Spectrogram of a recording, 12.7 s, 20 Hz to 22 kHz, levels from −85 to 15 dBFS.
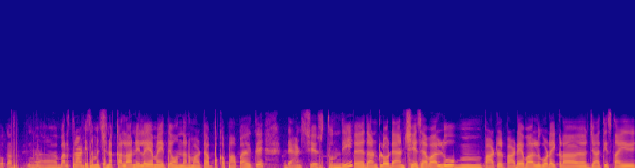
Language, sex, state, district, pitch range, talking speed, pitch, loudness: Telugu, female, Telangana, Karimnagar, 205-225 Hz, 125 wpm, 215 Hz, -15 LUFS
